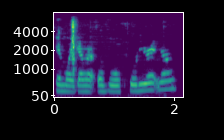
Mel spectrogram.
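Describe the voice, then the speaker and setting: A young woman with a stuffy cold voice hosting a casual gaming commentary vlog, rambling excitedly with lots of fillers. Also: a little high, normal speed, no echo. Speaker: gaming video host. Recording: dull lo-fi voice recording.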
